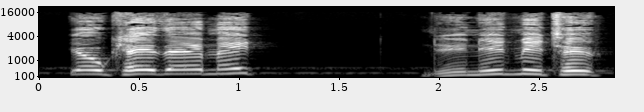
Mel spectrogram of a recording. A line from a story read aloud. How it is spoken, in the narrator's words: Luke yelled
